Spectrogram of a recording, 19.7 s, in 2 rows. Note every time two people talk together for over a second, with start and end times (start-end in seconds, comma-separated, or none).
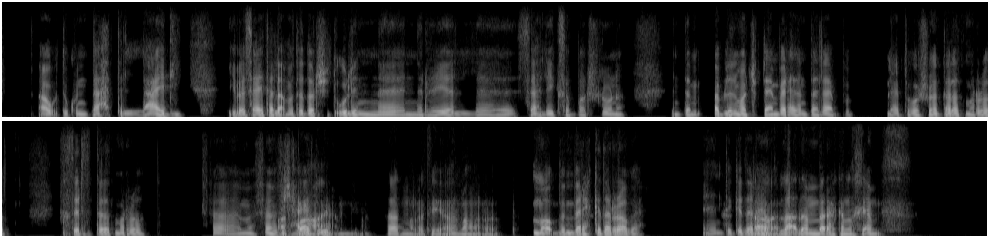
none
